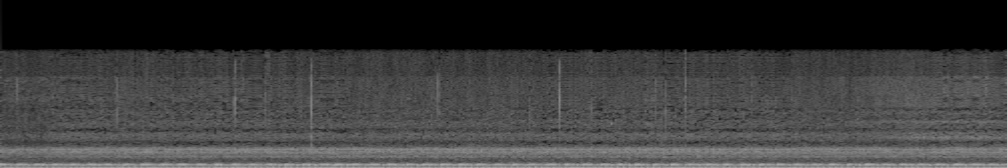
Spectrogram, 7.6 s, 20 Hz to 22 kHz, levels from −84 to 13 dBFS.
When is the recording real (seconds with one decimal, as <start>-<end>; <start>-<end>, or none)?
0.0-7.6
